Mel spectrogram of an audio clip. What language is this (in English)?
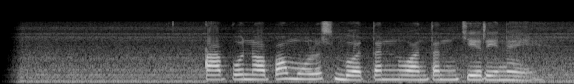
Javanese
